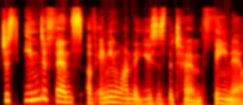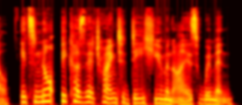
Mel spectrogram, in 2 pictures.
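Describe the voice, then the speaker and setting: Earnest, chatty woman with a lowish voice. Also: normal speed, dry recording, studio quality. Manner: animated and earnest, many "like" fillers, self-corrections. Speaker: podcast guest, fitness trainer. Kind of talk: casual podcast conversation.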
